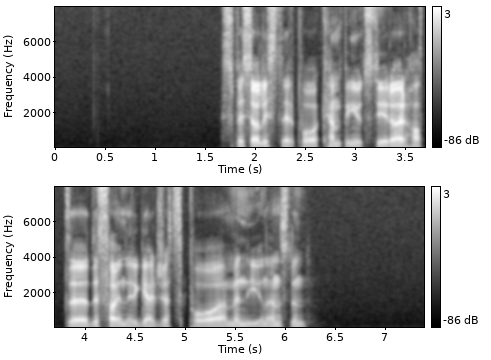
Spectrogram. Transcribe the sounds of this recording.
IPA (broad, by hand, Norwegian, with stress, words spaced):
spɛsɪɑˈlɪstəɾ ˈpoː ˈkæmpɪŋʉtˌstyːɾ ˈɑːɾ ˈhɑt ə dɪˈsɑɪnəɾˌɡæd͡ʒəts ˈpoː mɛˈnyːən ˈeːn ˈstʉn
